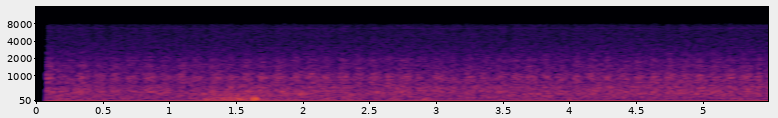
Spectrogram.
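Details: Steady low rumbling noise, like an engine or passing train, fills the recording with no animal voice standing out.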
